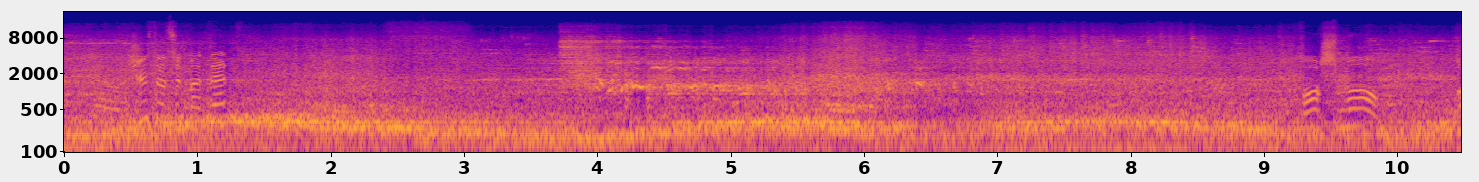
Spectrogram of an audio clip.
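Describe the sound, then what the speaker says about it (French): A train rumbles loudly past directly overhead at the Alton Towers theme park, a continuous near roar with squealing wheel tones, while people talk and call out underneath. "Et attention, il y a un train qui passe."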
